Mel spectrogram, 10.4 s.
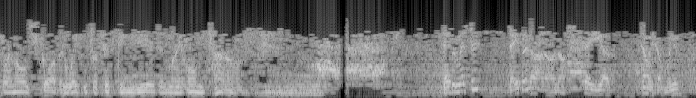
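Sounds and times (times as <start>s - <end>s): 
speech: 0.4s - 5.0s, 6.6s - 10.4s
car speeding with tires skidding: 3.7s - 6.0s.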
